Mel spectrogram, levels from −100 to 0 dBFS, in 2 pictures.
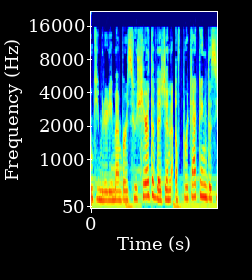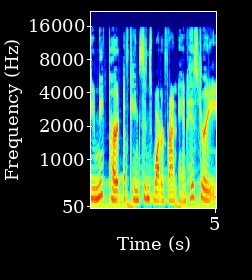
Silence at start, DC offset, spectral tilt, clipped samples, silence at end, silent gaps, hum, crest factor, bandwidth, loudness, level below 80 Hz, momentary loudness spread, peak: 0 s; under 0.1%; -4 dB/octave; under 0.1%; 0 s; none; none; 18 dB; 16 kHz; -19 LUFS; -40 dBFS; 7 LU; -2 dBFS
